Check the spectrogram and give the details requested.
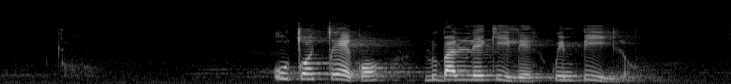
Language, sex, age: Xhosa, female, 38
